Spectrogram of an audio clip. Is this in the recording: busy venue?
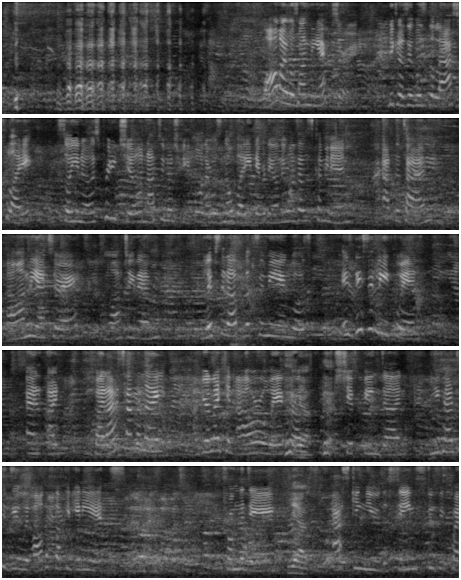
yes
